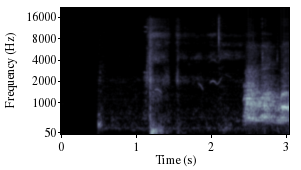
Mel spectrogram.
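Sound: dogs barking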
